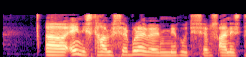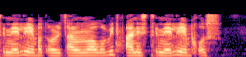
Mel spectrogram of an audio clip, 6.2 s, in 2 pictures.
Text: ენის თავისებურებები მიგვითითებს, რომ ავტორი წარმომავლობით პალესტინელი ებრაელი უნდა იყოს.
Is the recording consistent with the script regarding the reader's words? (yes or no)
no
